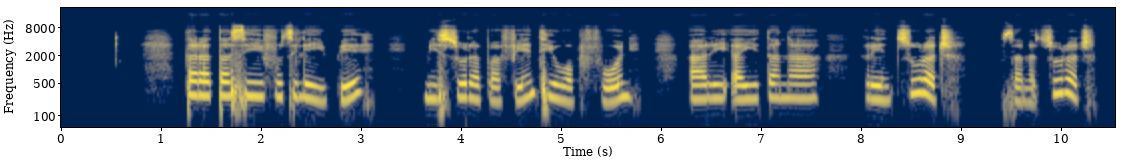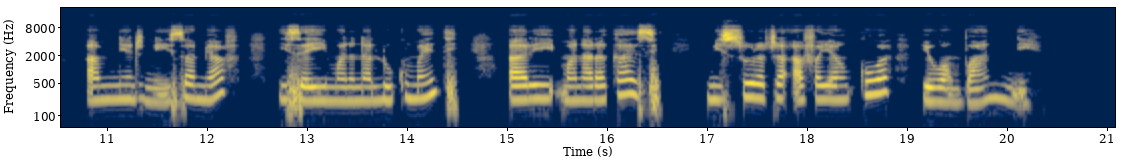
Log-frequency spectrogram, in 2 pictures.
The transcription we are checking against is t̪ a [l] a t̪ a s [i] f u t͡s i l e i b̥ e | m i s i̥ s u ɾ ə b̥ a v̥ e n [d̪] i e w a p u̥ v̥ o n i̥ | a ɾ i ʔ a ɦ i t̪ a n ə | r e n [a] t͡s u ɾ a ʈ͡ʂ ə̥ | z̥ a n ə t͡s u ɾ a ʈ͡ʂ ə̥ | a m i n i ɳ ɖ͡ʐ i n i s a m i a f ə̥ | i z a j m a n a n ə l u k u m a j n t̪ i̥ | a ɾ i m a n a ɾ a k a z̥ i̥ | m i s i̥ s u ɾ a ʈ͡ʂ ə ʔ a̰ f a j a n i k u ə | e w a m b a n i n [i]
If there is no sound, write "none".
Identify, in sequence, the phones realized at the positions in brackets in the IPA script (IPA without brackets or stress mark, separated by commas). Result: ɾ, i, t̪, i, i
